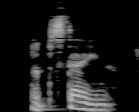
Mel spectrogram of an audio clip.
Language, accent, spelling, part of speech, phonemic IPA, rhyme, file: English, Southern England, abstain, verb, /əbˈsteɪn/, -eɪn, LL-Q1860 (eng)-abstain.wav
- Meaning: 1. Keep or withhold oneself 2. Refrain from (something or doing something); keep from doing, especially an indulgence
